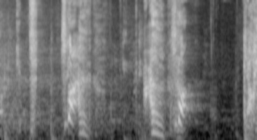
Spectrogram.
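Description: A man speaks loudly and comically.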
